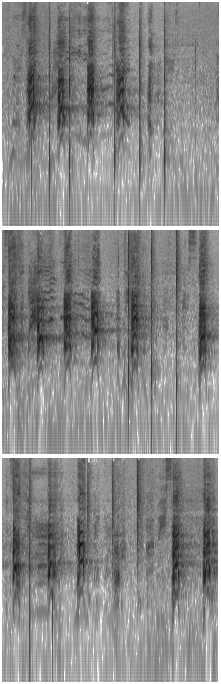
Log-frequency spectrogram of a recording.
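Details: Fire v LordsNLadies, a Rottweiler in schutzhund (IGP) protection training, barking steadily in quick bursts, about one or two barks per second with short pauses, every bark loud and clear.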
